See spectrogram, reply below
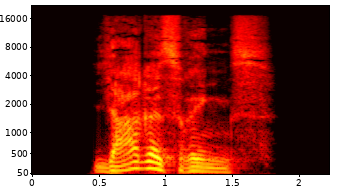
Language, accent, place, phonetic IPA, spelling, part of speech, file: German, Germany, Berlin, [ˈjaːʁəsˌʁɪŋs], Jahresrings, noun, De-Jahresrings.ogg
- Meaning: genitive singular of Jahresring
